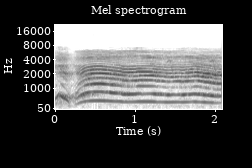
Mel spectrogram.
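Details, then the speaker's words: Young child crying, upset about getting a haircut for Eid: one long, loud, sustained wail after a brief catch of breath, with tears. "R guys আপনি দেখুন ঈদে চুল কাটতে যাবে না, মানুষ ঈদে চুল কেটে মামা বাড়ি যায়, আর সে না যায় কান্না শুরু করে দিয়েছে।"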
